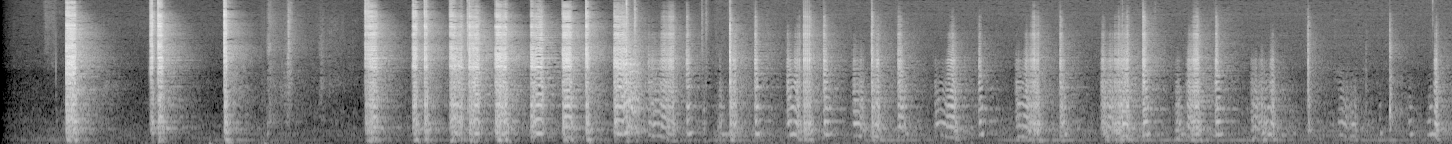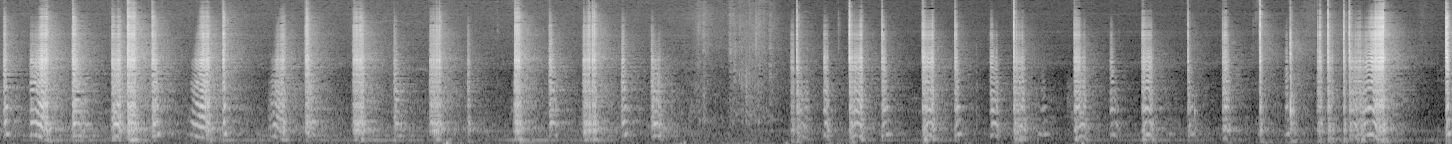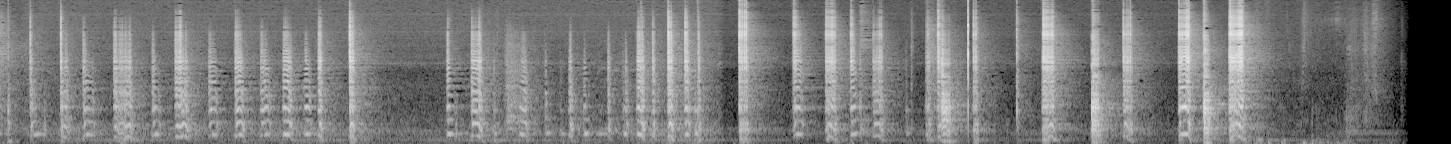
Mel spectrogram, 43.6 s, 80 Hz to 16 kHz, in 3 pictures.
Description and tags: Meatle Chiar Sqeek 1
This is a squeak form a office chair.
Chair, Large, Office, Squeak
